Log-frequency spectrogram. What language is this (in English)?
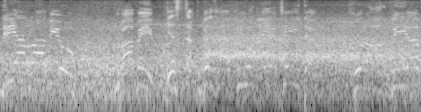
Arabic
